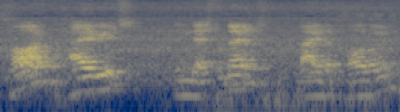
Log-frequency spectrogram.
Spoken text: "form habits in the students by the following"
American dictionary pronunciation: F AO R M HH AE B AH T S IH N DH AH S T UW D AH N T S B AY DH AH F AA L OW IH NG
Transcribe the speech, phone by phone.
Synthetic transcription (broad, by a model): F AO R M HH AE AH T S IH N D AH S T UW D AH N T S B AY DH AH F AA L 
